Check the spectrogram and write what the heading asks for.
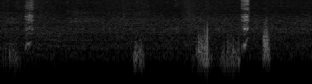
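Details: Several short, abrupt throaty jolts at irregular intervals, some with a sharp click, against quiet room noise; hiccups.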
